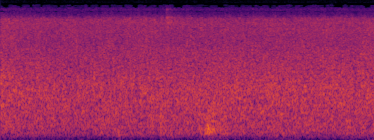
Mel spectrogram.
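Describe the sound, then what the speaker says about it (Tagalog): Heavy rain pours down in a dense, unbroken roar, loud and close, with no break and no voices over it. "Ni todo na pod ang ulan mga kahigalaan ug mga kaigsuonan."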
